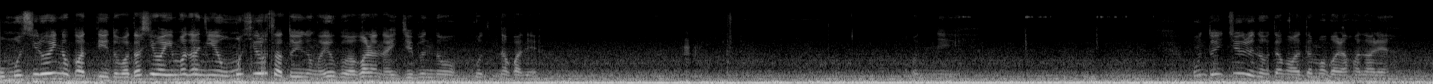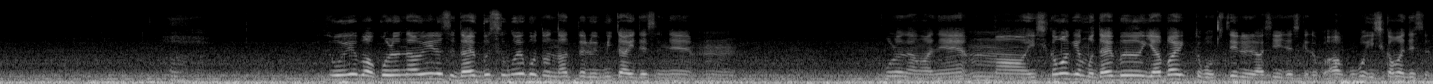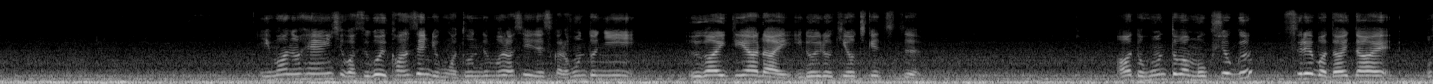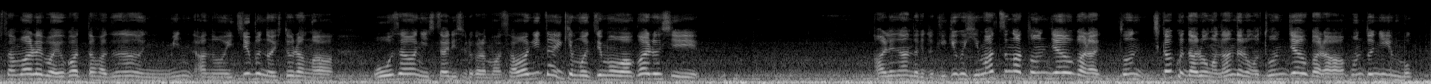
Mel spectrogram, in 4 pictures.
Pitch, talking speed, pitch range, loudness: 95 Hz, 280 characters per minute, 70-110 Hz, -23 LUFS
